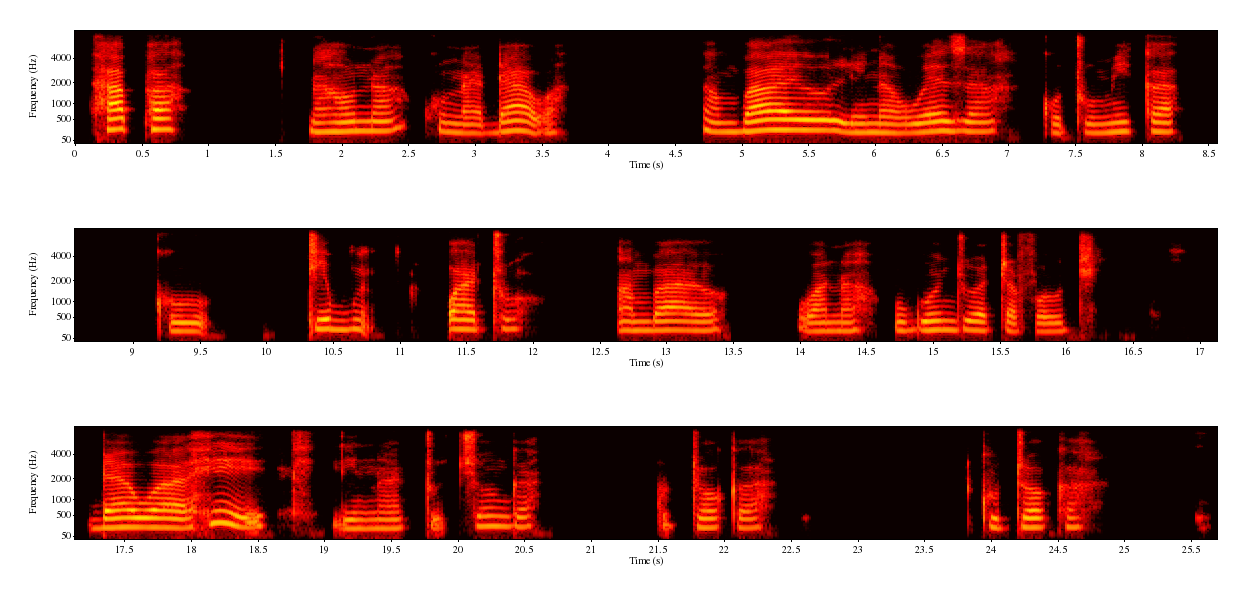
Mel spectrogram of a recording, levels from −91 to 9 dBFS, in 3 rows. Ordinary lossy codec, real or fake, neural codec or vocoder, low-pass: Opus, 32 kbps; fake; codec, 16 kHz, 4 kbps, FunCodec, trained on Chinese and English, 50 frames a second; 7.2 kHz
